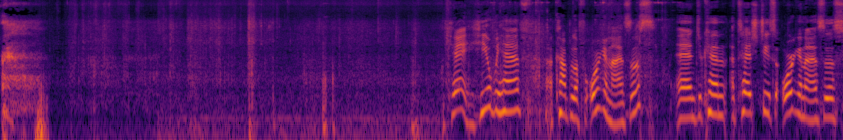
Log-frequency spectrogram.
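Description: Nylon fabric rustles and crinkles as it is handled up close.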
